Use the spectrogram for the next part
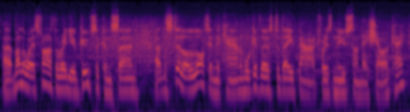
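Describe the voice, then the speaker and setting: A man's voice: mid-range voice, quick pace. A man presenting live radio as a DJ, flustered and rambling. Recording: noisy old radio recording.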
